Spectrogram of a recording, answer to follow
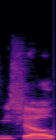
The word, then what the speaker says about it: Michelle: Yep, it's pronounced Michelle, and good morning, everyone.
